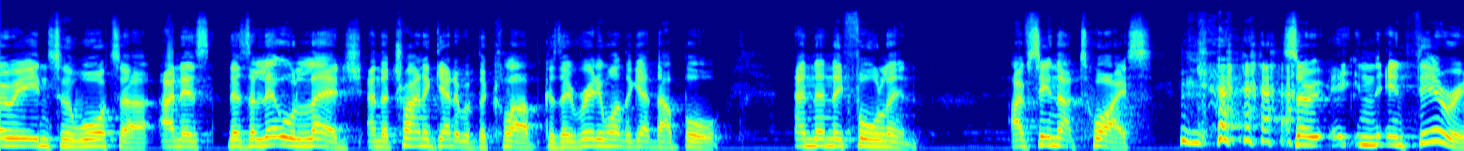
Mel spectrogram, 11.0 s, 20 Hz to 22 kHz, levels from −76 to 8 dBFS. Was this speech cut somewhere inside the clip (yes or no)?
yes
